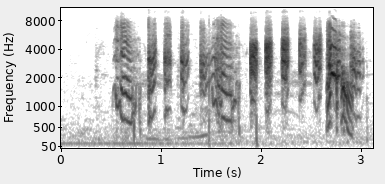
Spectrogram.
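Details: Grey francolin in Pakistani jungle giving a harsh, scratchy series: a drawn-out grating note, then a rapid string of about eight short clipped squawks over two seconds, with a faint low hum early on.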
